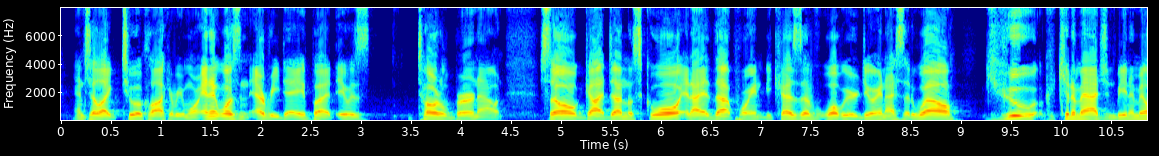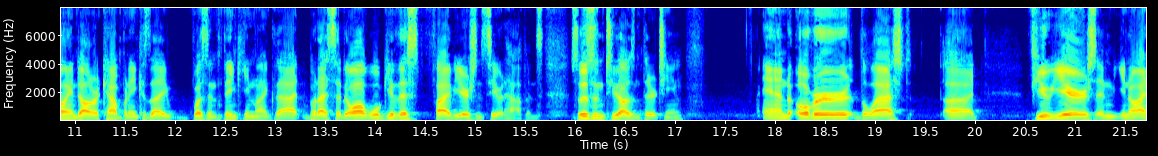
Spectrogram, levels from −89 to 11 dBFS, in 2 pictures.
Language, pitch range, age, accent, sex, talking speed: English, 110-130 Hz, 20-39, American, male, 210 wpm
